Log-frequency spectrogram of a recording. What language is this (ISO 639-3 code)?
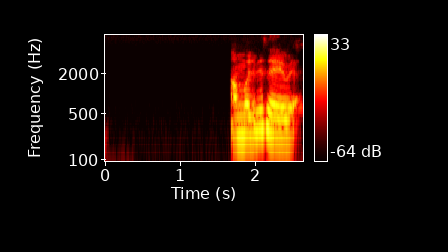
ori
